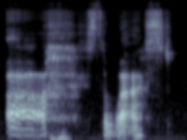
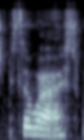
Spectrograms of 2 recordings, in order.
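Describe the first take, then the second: First: Soft, slow groan; much softer slow ugh; sympathetic groan. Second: Said in the usual way. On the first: Real, not acted. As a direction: commiserate heavily.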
